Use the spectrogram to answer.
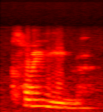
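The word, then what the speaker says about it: klim: And one of them, for example, is clean. So it's spelled K-L-I-M, but it's spelled more like K-L-E-E-M, clean.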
